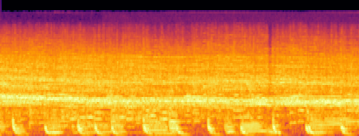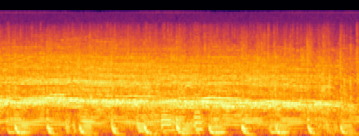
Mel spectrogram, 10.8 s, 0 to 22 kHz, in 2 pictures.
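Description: Upbeat 1980s children's TV theme music with a steady beat, with a studio audience of children cheering over it.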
